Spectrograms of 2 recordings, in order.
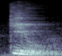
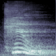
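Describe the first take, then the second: First: The k is plain, with no puff of air. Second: The k is aspirated, with a puff of air. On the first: The speaker calls it wrong. "আমরা এটাকে বলি কিউ, আসলে এটা কিউ হবে না" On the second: The speaker calls it right. "খ উচ্চারণ করতে হবে আমাদের এখানে"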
